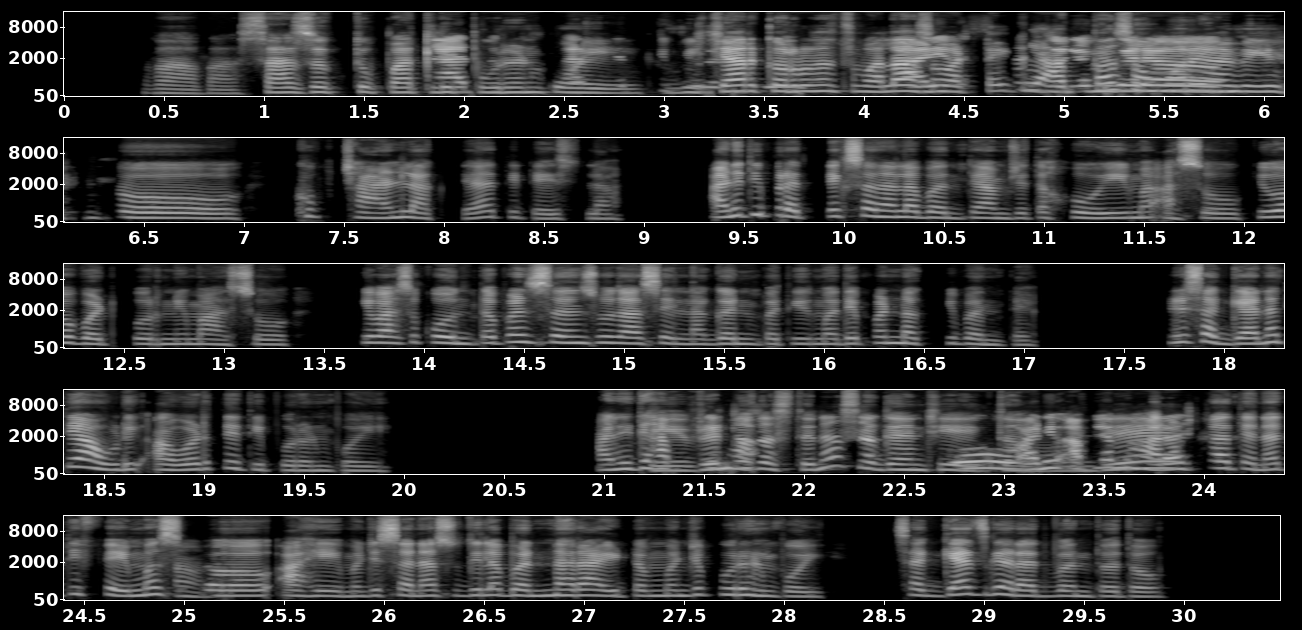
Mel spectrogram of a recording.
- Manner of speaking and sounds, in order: chuckle; in English: "फेव्हरेटच"; in English: "फेमस"; laughing while speaking: "बनणारा आयटम म्हणजे पुरणपोळी"
- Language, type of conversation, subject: Marathi, podcast, स्वयंपाक करताना तुम्हाला कोणता पदार्थ बनवायला सर्वात जास्त मजा येते?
